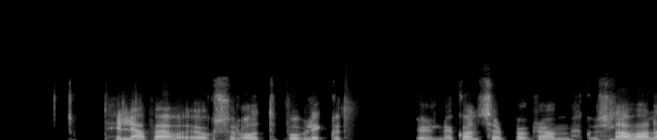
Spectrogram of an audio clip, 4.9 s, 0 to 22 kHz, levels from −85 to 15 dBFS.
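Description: From 2.59 to 3.16 s the speech cuts out. The last sound gets stretched into a short fading buzz, then there's roughly 0.45 s of near silence before the speech picks up again with about 0.54 s simply gone. That's most likely a long network dropout, with the receiver's concealment papering over the start of the gap and then giving up. You can hear the call codec's top end stop around 12 kHz, which fits Opus at a modest bitrate.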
